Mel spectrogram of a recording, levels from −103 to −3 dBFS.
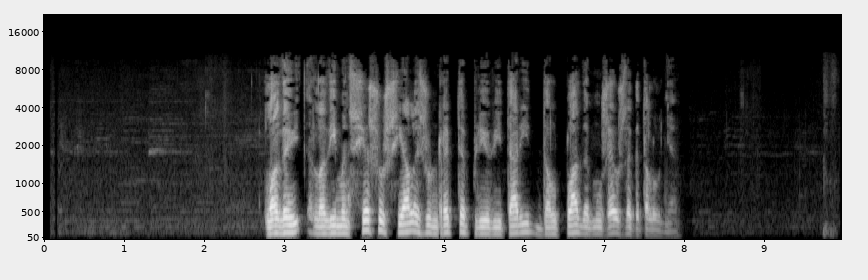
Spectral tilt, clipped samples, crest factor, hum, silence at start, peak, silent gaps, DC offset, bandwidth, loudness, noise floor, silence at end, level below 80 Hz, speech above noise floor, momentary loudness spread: -6 dB/octave; under 0.1%; 22 dB; none; 2.75 s; -2 dBFS; none; under 0.1%; 10 kHz; -21 LUFS; -78 dBFS; 2.25 s; -68 dBFS; 58 dB; 12 LU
